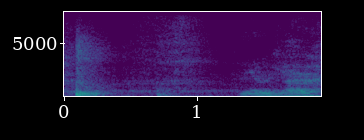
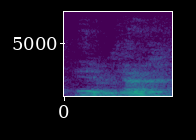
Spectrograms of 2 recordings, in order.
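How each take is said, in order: First: Slow, soft, drawn-out groan of the words "Here we go"; drawn-out low murmur. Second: Said in the usual way. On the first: Shown as a demonstration. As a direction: sag into "Here we go" slowly and softly.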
